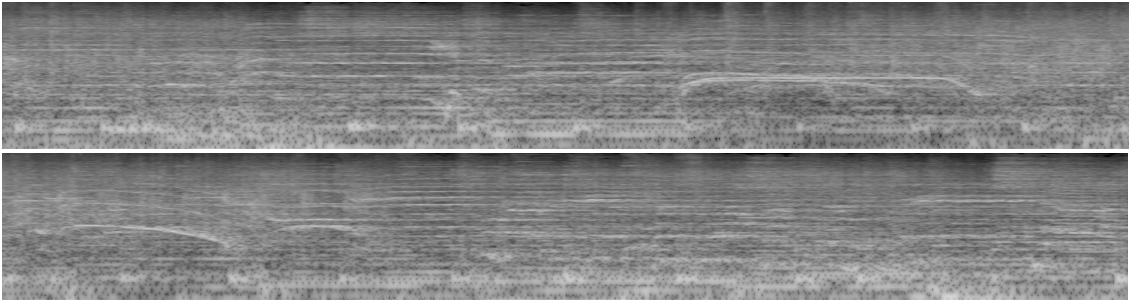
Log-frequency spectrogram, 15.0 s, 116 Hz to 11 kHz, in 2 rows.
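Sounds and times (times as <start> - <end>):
music playing: 0.0 - 15.0
crowd cheering and whooping: 4.0 - 10.3.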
